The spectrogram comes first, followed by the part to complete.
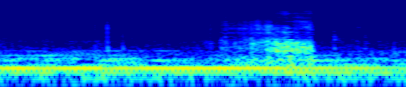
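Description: Embroidery floss pulled through aida cloth with one short rasping draw about a second and a half in, with a few light clicks of the needle against the fabric. A steady low hum runs underneath.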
